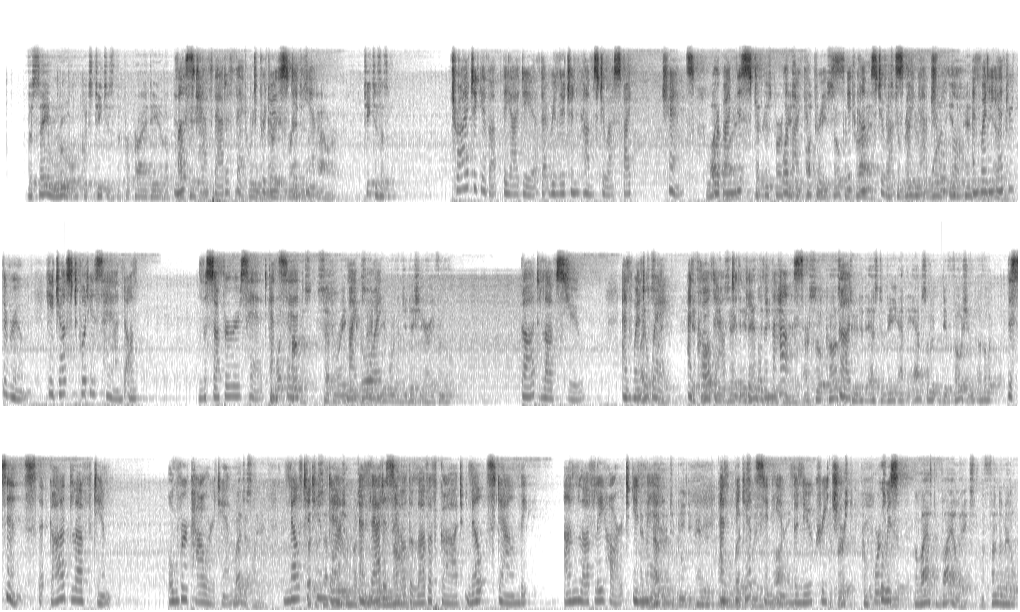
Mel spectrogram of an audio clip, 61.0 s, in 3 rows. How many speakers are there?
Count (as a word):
two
